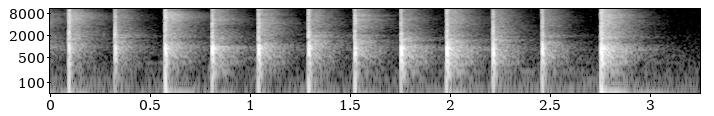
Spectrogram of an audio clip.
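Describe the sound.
Hands clap in a steady, even rhythm, about twelve sharp, loud claps spaced evenly apart and heard alone, with the final clap ringing out briefly before silence.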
